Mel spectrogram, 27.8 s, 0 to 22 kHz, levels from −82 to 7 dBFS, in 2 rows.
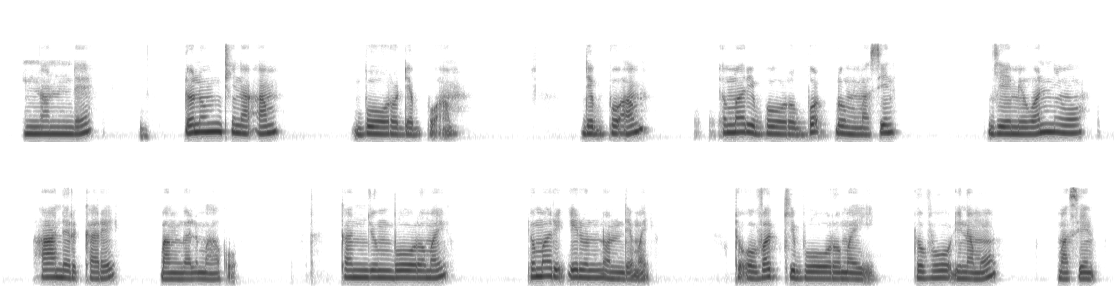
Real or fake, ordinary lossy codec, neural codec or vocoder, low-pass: real; none; none; 7.2 kHz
